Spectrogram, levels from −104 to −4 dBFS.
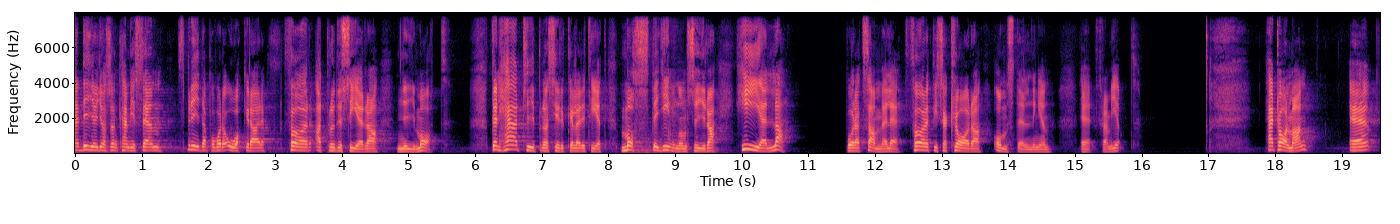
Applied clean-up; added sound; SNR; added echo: neural mask model DeepFilterNet 3.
